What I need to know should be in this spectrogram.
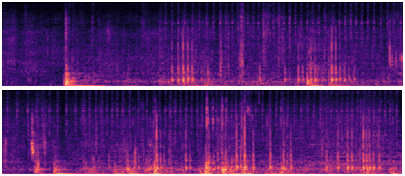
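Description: A mountain bike rattles and bumps over a rocky trail.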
